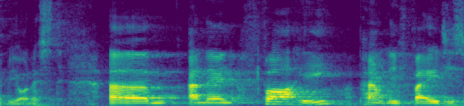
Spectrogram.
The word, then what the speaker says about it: Fage: a day to be honest um and then fahi apparently Fage is how you spell it total yogurt again get the full fat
